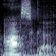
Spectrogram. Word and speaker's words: Asuka: but nobody's ready for ASA there we go Asuka thank you so um so far it looks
